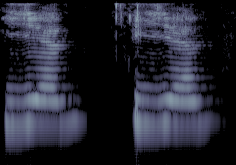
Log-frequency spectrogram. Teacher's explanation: when pronounced together it sounds more like yen yen. It's a slightly open A. It's way near to the A, but it still sounds Yen Yen.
